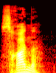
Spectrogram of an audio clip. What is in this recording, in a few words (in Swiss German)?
"ranne", alsace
